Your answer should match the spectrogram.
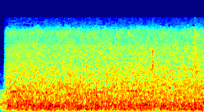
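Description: Muddy floodwater rushing down a street in a fast torrent: a loud, steady rush of water.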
